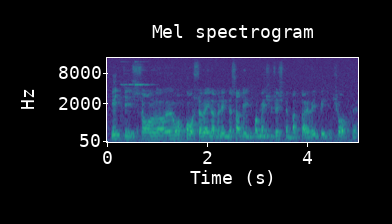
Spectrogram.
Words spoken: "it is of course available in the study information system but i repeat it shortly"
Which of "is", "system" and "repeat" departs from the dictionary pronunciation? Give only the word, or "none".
is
